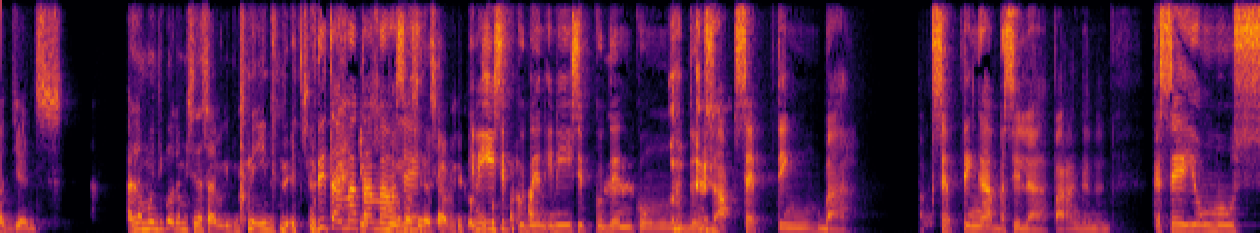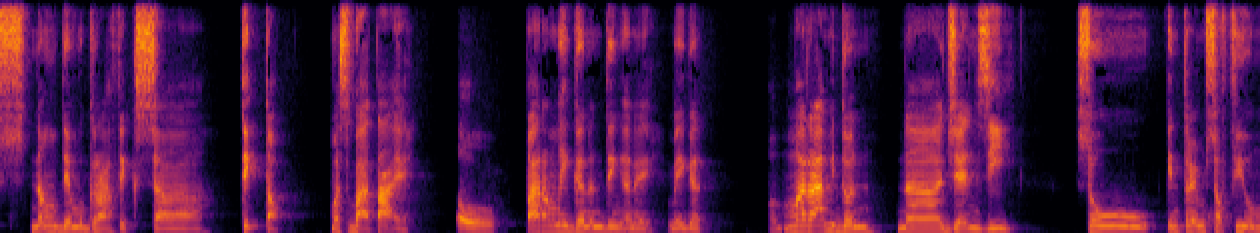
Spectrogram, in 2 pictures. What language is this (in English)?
Filipino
